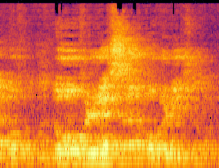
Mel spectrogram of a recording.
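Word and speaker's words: noblesse oblige: 그래서 이제 노블레스 영어 프랑스어 그러니까 노블레스 오블리주 프랑스 발음인데 영어식 발음으로는 노블레스 그러니까 축복을 받지 못한 자에 대한 오블라이지 그러니까 책임, 의무 이런 뜻이에요.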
